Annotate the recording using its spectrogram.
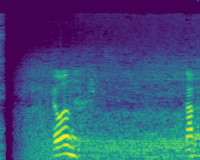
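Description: Steady road noise of highway traffic and wind heard while riding along a roadside shoulder, with one short vocal sound about half a second in. It cuts in after a brief gap.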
